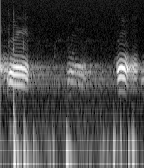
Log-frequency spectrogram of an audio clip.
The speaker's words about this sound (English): the fish crow can be dismissed for Halloween, given its less-than-scary, nasal, Fran Drescher-esque call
